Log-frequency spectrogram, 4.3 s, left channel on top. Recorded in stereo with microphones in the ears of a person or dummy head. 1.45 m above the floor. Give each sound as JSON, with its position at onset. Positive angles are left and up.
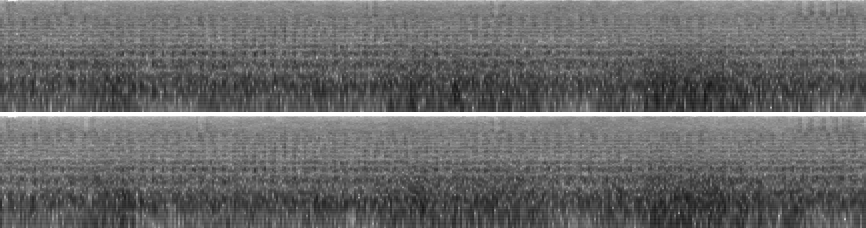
{"t": 0.0, "sound": "a helicopter", "side_deg": 10}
